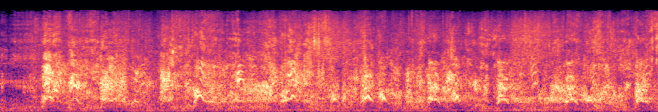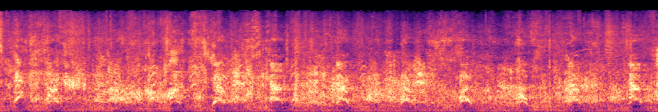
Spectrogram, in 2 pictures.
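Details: Stray pitbull and rottweiler fighting over a female, a dominance contest the rottweiler wins. Dense, continuous snarling and growling with rough overlapping barks and yelps, unbroken for the whole stretch.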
